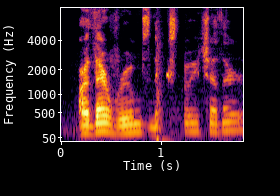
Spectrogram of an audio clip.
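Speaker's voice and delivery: hushed whisper. Asking another player a question on the side, whispering. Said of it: "everyone can hear us whispering".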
